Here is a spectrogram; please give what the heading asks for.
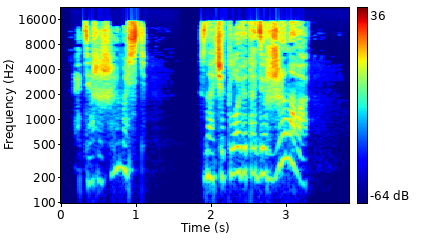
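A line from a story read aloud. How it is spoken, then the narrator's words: Hiss through teeth. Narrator (Russian): Я шипела сквозь зубы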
